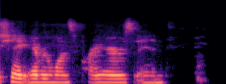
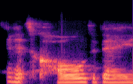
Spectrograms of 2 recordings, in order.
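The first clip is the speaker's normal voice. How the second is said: ordinary talk, nothing marked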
